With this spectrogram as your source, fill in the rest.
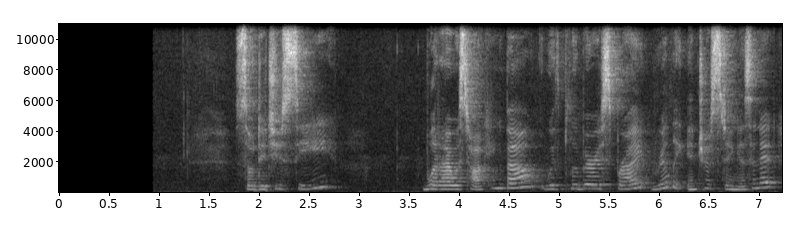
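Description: A middle-aged woman speaks close up, calmly and with animation.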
